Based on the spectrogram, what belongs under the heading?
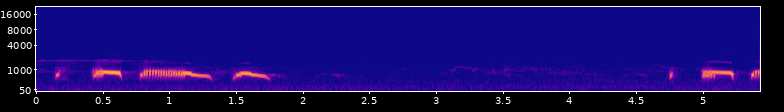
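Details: Lure spotted dove in 'thổ' voice calling to wild doves: a full phrase of a short note, a clipped coo, a long rough coo and a falling coo, then a quiet gap before the next phrase begins.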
